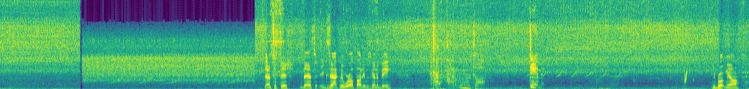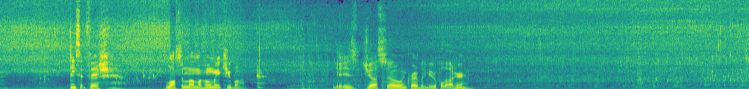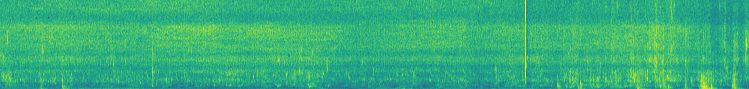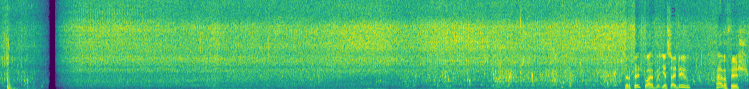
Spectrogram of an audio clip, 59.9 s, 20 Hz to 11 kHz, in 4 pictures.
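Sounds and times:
river current rushing: 5.1 - 11.1, 23.8 - 59.9
kayak splashes and thumps: 8.5 - 9.7, 26.2 - 46.0, 53.0 - 59.9
water flowing over gravel: 52.4 - 59.9.

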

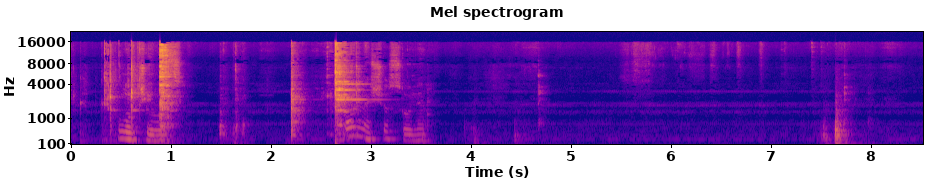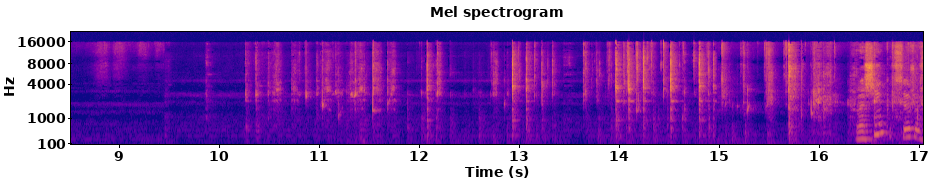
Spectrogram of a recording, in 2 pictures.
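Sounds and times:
spoon stirring batter in bowl: 9.9 - 17.0.

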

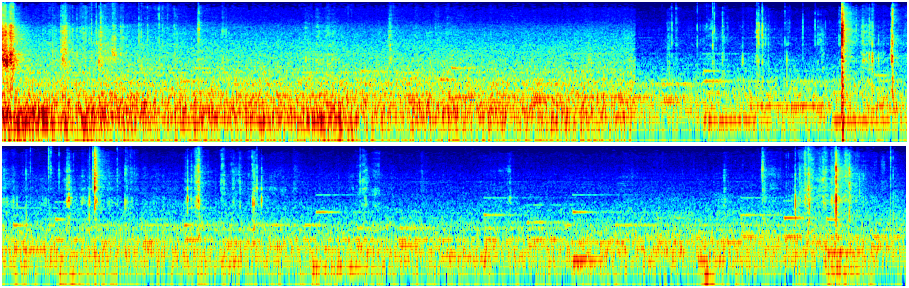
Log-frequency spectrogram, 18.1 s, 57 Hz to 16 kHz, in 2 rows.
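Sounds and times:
quiet background music: 0.0 - 18.0.

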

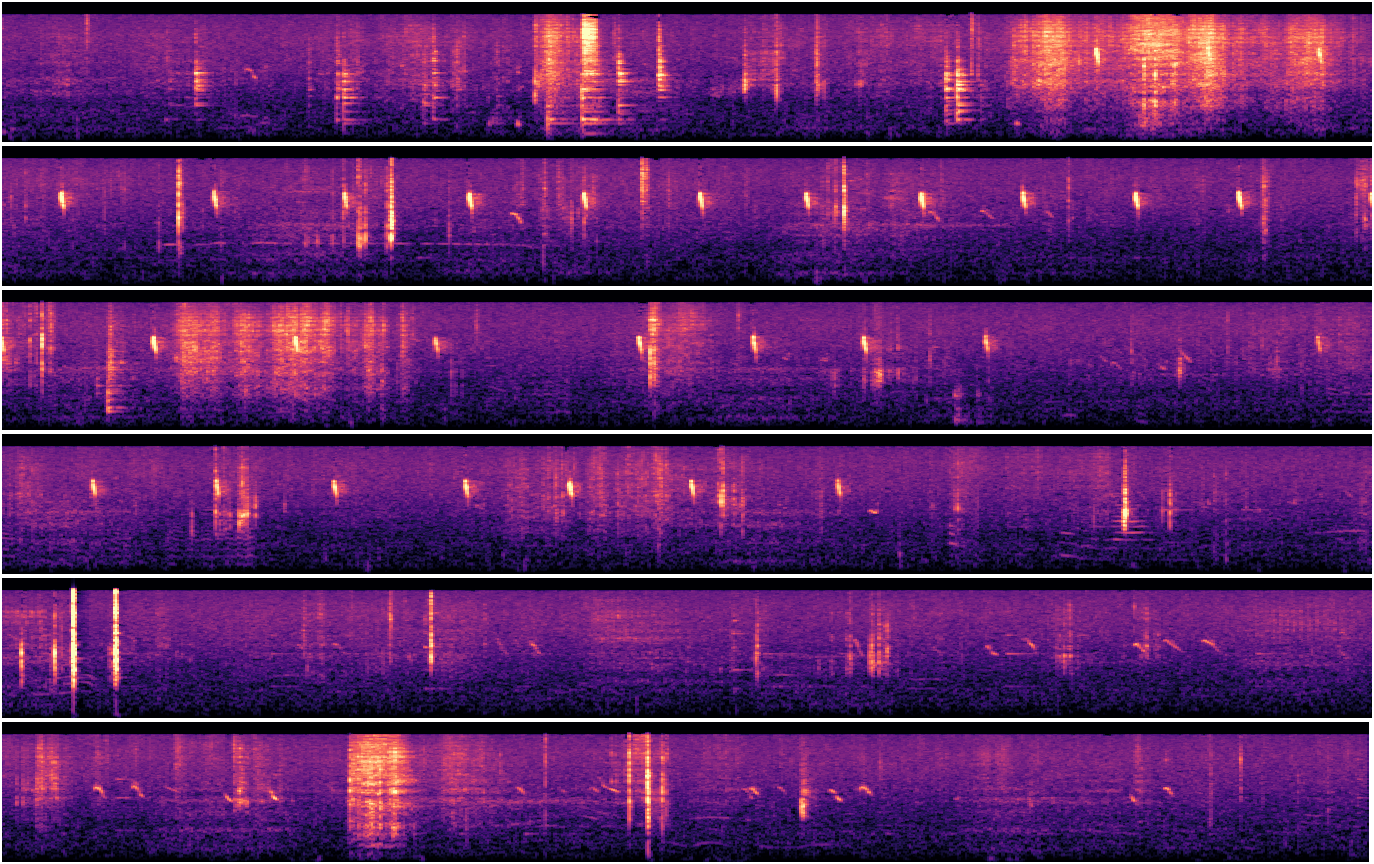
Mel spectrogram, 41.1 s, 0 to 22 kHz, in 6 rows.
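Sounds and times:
plastic bag rustling: 4.7 - 7.0, 14.2 - 15.9, 23.1 - 24.2.

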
